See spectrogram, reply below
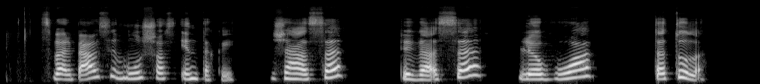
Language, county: Lithuanian, Panevėžys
